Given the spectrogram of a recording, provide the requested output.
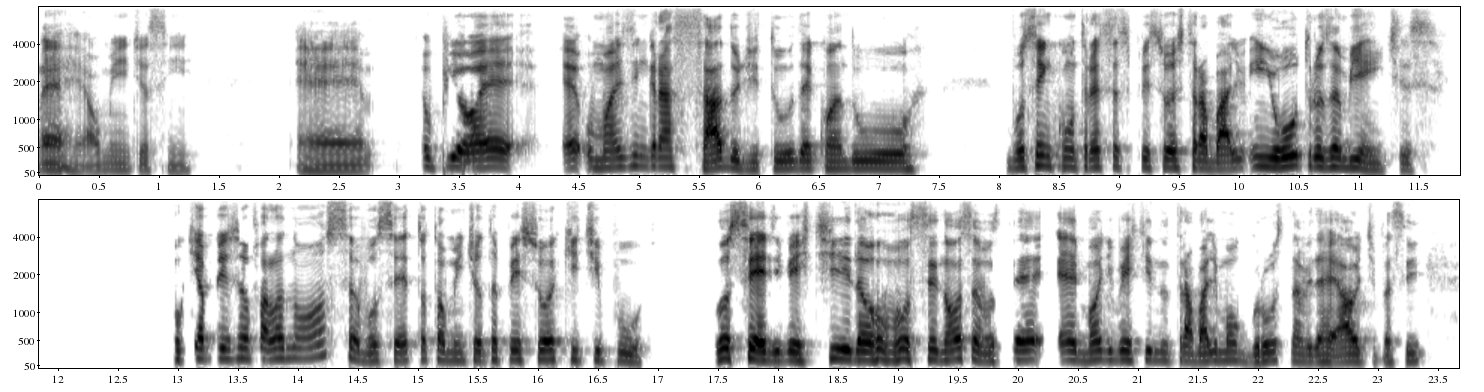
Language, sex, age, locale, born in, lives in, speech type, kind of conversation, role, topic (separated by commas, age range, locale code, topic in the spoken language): Portuguese, male, 25-29, pt-BR, Brazil, United States, conversation, unstructured, none, Você já precisou esconder uma parte de você para se encaixar?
